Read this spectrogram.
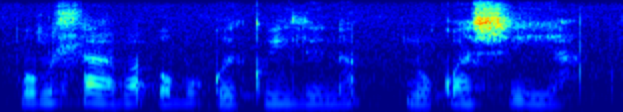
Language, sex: Zulu, female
